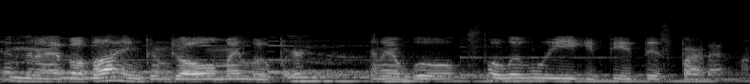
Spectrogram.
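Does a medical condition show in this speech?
Yes: ataxia; slight slurring.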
